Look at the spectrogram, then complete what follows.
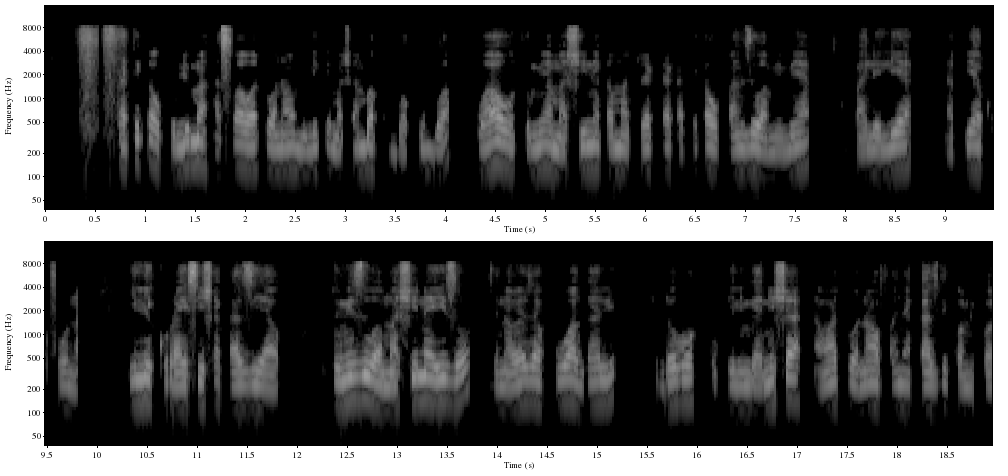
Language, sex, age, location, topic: Swahili, male, 18-24, Nairobi, agriculture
